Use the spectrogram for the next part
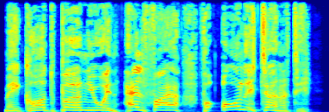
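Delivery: loud, high-pitched damnation; furious priest's outburst; flaring fury. A narrator's reading. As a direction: hurl a curse at the heretic. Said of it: "the priest flared".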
